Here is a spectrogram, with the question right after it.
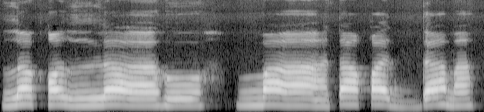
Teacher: لام کو موٹا پڑھنا ہے کیونکہ زبر ہونے کی وجہ سے لام کی باریک کی جگہ موٹا پڑھیں گے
